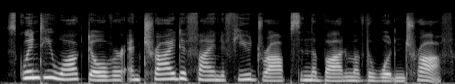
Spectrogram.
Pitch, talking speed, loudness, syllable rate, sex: 210 Hz, 225 wpm, -16 LUFS, 5.0 syllables/s, female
